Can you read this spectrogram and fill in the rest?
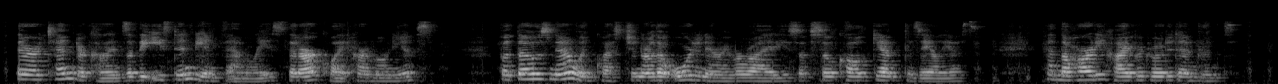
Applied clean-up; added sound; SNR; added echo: neural separator model SepFormer DNS4.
